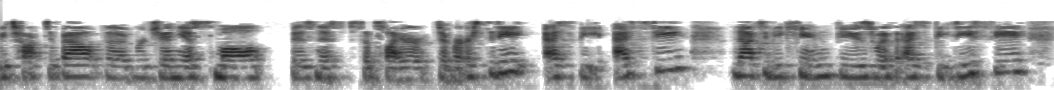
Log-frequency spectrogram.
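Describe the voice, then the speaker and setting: Somewhat breathy, the woman's voice sits at a fairly high pitch. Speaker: small business advisor. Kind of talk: presentation.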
